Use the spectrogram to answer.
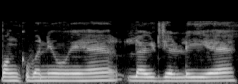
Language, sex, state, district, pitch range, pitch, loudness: Hindi, male, Uttar Pradesh, Shamli, 170-175 Hz, 175 Hz, -14 LUFS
